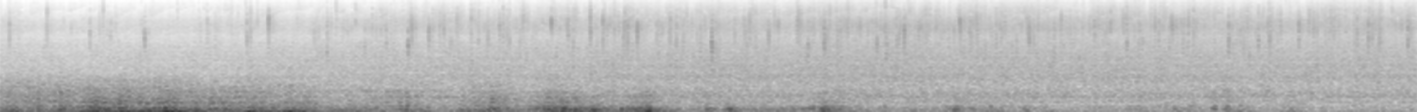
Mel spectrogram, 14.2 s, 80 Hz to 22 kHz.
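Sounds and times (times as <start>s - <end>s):
deep thunder rumble: 0.0s - 8.5s
steady rain: 0.0s - 14.1s.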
